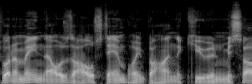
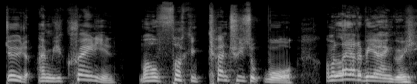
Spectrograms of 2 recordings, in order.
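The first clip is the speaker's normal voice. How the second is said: high, laughing indignant reply; mock indignant guest; 12 semitones higher than usual. Retelling the Ukrainian guest answering the host, high indignant mock. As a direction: play the fed-up guest with a laugh. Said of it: "And he's like".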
